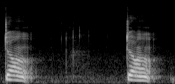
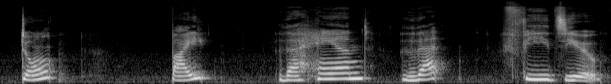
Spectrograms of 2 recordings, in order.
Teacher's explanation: My tongue is at the top of my mouth trying to make that T shape, but there's no puff of air that comes out. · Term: stopped T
